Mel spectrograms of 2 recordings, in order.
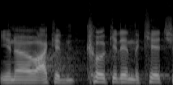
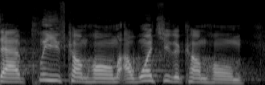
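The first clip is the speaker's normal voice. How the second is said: tearful, crying, begging voice; 4 semitones higher than usual. Retelling a phone call to dad about a strange sound, retelling a tearful plea. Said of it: "I'm crying to my dad. I'm saying".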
